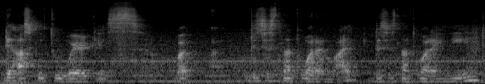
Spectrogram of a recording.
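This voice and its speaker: A woman from the Philippines, speaking in a measured, deliberate way in a documentary interview. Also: very deep voice. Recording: roomy, distant mic, noise.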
